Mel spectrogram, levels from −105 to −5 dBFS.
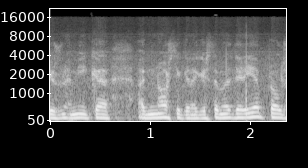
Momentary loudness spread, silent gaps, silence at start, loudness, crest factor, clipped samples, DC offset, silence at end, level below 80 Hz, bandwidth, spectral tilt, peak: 3 LU; none; 0 s; -15 LUFS; 12 dB; under 0.1%; under 0.1%; 0 s; -44 dBFS; 9.4 kHz; -7.5 dB/octave; -2 dBFS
